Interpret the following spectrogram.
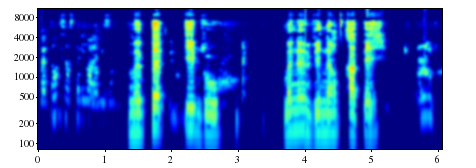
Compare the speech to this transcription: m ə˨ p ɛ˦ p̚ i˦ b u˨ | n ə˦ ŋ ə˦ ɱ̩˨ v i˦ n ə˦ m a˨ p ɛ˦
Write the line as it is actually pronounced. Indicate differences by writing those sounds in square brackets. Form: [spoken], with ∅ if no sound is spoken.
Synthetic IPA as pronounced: m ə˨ p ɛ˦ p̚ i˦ b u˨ | [m] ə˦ [n] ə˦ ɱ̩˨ v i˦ n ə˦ [ŋ] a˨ p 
